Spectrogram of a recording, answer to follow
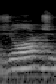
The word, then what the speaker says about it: George: falar com o Jorge do Lago Pinheiro. O Jorge se escreve George, ele é médico do sono.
